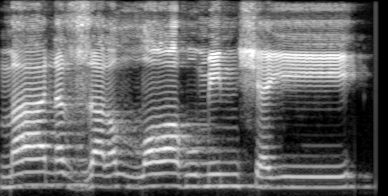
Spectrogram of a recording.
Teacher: یہاں پر ہم نے حمزہ پر وقف کیا، حمزہ کے نیچے دو زیر تھی تو ہم نے وقف کی وجہ سے اس حمزہ کو ساکن کر دیا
